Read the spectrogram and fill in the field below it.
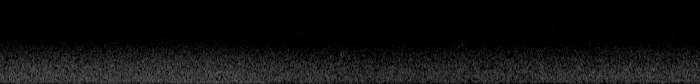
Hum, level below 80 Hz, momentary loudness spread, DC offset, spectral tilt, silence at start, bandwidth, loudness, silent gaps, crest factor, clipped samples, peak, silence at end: none; -66 dBFS; 4 LU; under 0.1%; -5.5 dB/octave; 0 s; over 20 kHz; -50 LUFS; none; 14 dB; under 0.1%; -36 dBFS; 0 s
